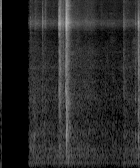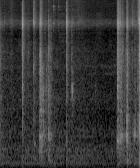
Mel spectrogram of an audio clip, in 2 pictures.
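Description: Scattered light clicks and taps of plastic food containers being handled, with a quick cluster of clicks near the end.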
